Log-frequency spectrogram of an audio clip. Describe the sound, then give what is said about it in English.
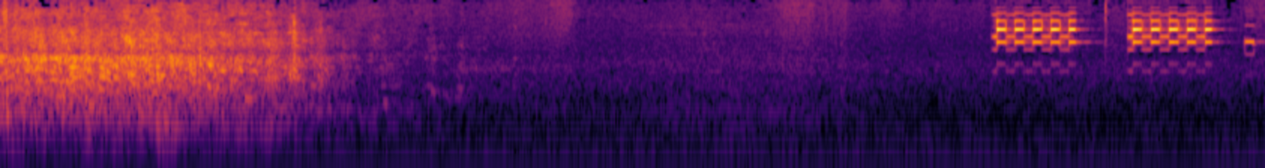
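After a loud rushing noise fades into quiet, an electronic phone ringtone chirps in two quick bursts of bright, rapid trilling pulses, clear near the end. “I put the phone up to my sore ear.”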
